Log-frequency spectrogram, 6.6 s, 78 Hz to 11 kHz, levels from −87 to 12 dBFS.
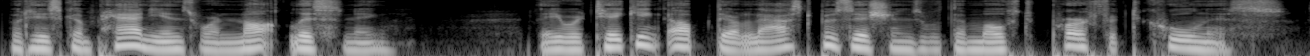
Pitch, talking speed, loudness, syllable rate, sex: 150 Hz, 165 wpm, -19 LUFS, 5.2 syllables/s, female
